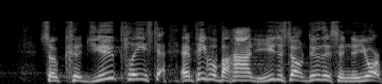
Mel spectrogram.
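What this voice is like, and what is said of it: Rural American country accent. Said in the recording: “you can kind of tell by my accent, I'm not from New York City ... I was just like the country boy”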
